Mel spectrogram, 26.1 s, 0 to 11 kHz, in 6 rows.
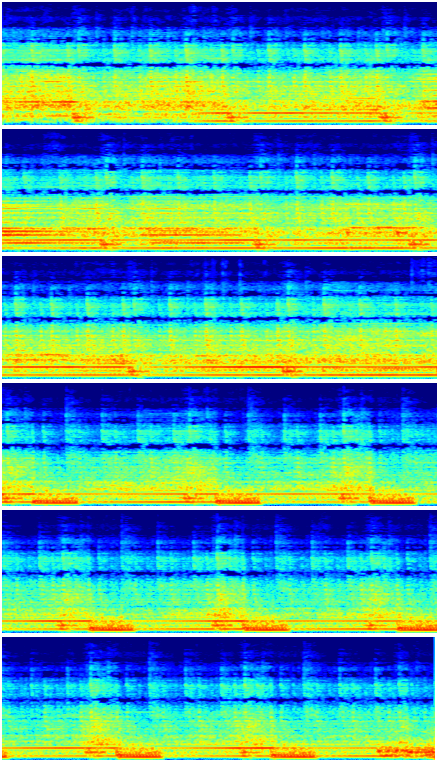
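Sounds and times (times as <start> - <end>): deep bass pulses: 0.0 - 26.0
experimental electronic drones: 0.0 - 26.0.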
